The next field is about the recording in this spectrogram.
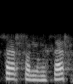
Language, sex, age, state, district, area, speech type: Tamil, female, 18-30, Tamil Nadu, Madurai, urban, conversation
